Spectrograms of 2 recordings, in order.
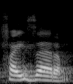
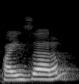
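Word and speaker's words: Physarum: under that we have so many example like faizarum it was given near ncr book paisa p h y s a r u m pizzarum as an example for slime mode so it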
